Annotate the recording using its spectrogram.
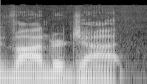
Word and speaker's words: Vanderjagt: Mike Vanderjagt, for example, when he first got to town, Mike Vanderjagt was like, well, my last name is actually Vonderjot. Vonderjot is how I pronounce it.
